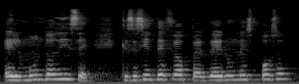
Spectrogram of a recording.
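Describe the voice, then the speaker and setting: Mexican mother, interview guest, warm mellow tone, earnest and rambling, full of faith. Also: on the high side, steady tone, moderate pace. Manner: earnest, faith-filled, rambling with many fillers. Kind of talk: casual heartfelt conversation.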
